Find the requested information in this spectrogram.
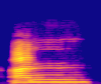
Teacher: ये ऊपर वाले जो गम्स है ना हमारी गम्स जहां से स्टार्ट हो रहा है वहां पे जाके जो है चिपक जाती है जुबान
